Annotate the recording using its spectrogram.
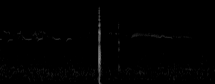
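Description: A golf putter taps a ball.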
